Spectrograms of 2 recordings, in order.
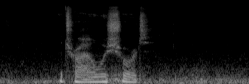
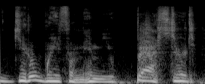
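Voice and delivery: loud, higher, furious yell; furious shout; 4 semitones higher, 5 dB louder than usual. Acted. Mother screaming at the killer clown, furious. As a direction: attack the monster with your voice. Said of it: "I snapped".

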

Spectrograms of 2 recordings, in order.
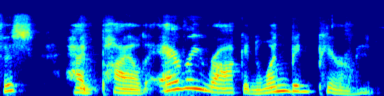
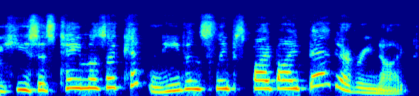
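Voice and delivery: put-on high, eager young boy voice; pleading boy; 9 semitones higher than usual. A narrator's reading. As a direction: plead for the dragon like a child.

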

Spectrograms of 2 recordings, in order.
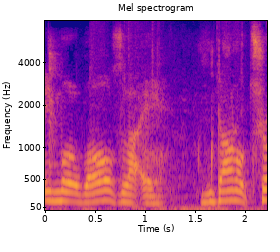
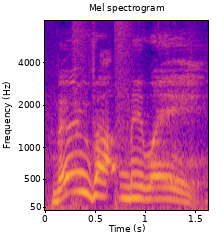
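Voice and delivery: higher, slow put-on accent holler; drawn-out call; 4 semitones higher, slower than usual. Gamer ordering others out of his way, drawn-out call. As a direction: stretch it out in a hammed-up accent. Barging past in game.

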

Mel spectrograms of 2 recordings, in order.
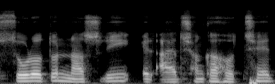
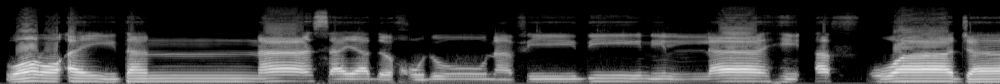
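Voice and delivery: words flowing together in slow chant; connected, slow Quranic chant; joined recitation; 3 dB louder, much slower than usual. Shown as a demonstration. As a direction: recite the phrase as one smooth melodic line. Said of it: "একসাথে যদি পড়ি".

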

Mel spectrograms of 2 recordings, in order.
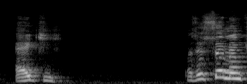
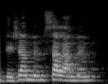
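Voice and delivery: normal talking voice

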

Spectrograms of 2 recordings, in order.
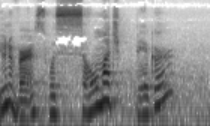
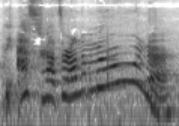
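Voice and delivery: excited cry; 9 semitones higher than usual. Acted. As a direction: shout it out like a thrilled child. Crowd cheering at TV.

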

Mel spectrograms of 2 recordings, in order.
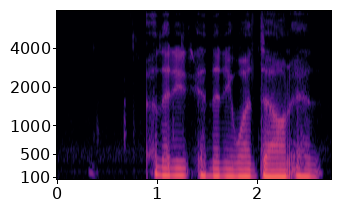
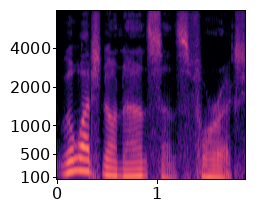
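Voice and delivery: ordinary delivery

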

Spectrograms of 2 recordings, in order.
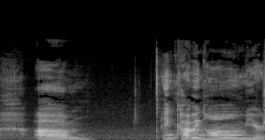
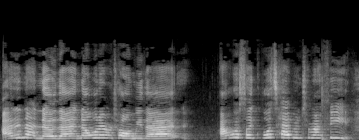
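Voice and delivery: much higher and louder, disbelieving; astonished outburst; 13 semitones higher, 8 dB louder, faster than usual. Real, not acted. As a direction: let the amazement burst out. Shocked discovery about her feet.

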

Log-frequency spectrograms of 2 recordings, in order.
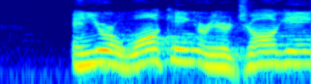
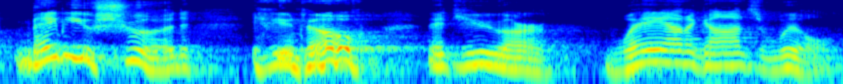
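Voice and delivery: normal talking voice

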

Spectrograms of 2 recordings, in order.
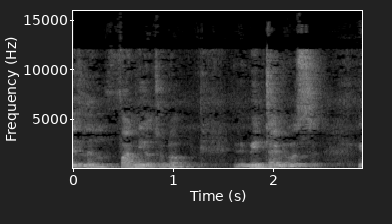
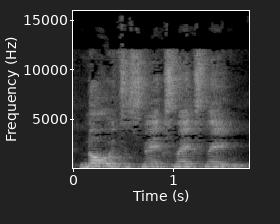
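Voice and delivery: high-pitched repeated contradiction; arguing loudly; 8 semitones higher, 4 dB louder than usual. Acted. Another blind man shouting back his answer, arguing loudly. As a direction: contradict and keep repeating, voice raised. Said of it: "shout grew louder and louder".

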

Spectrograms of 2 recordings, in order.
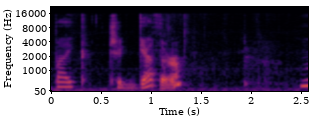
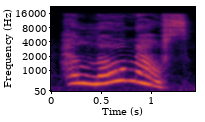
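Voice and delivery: much higher, louder greeting; Duck calling hello; 10 semitones higher, 9 dB louder, slower than usual. Acted. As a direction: call out as Duck. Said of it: "said Duck".

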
